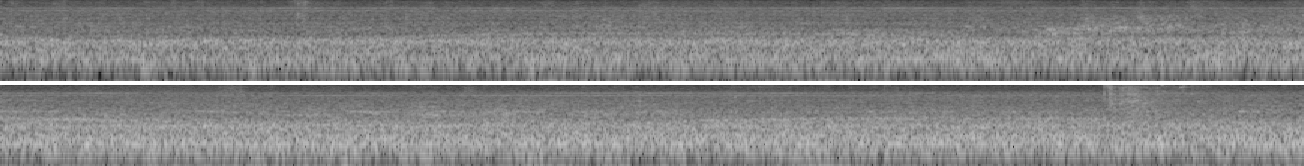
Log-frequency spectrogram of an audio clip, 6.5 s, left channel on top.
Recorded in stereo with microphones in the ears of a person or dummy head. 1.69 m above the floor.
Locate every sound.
Only background noise.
